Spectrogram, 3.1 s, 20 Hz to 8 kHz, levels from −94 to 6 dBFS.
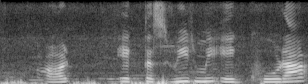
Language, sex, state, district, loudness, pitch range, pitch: Hindi, female, Bihar, Katihar, -18 LUFS, 270-305 Hz, 295 Hz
